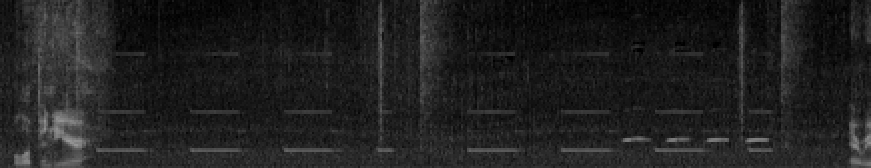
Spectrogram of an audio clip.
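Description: A truck's reversing alarm beeps at a steady pace.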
